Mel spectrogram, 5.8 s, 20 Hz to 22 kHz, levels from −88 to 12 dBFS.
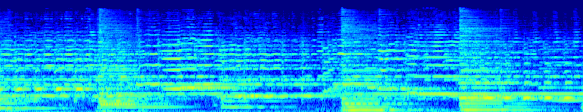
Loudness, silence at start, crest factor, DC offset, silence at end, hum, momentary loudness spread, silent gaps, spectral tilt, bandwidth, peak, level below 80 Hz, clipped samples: -31 LUFS; 0 s; 16 dB; under 0.1%; 0 s; none; 4 LU; none; -4 dB/octave; 16.5 kHz; -16 dBFS; -58 dBFS; under 0.1%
